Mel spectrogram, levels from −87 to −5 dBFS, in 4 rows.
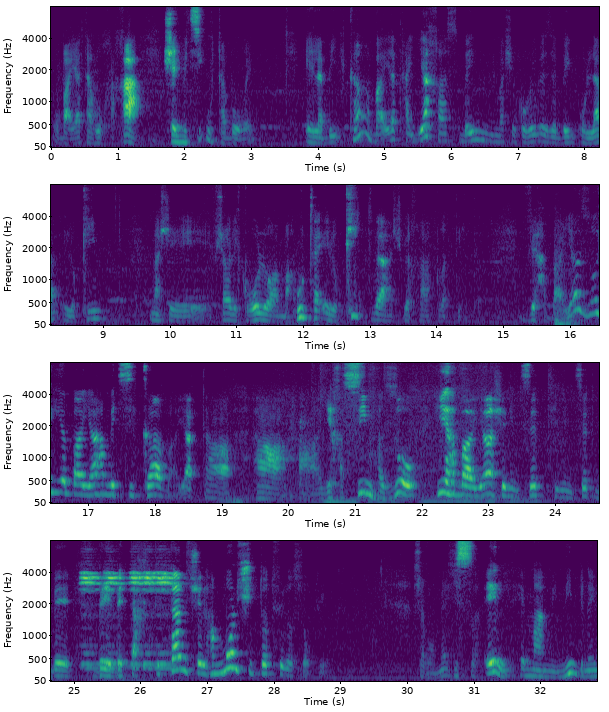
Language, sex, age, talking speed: Hebrew, male, 50-69, 90 wpm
